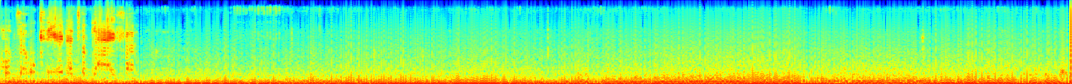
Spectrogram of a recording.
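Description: Steady low rumble and hum of a car's engine and tyres while driving, picked up by a dashboard camera inside the car. A voice is heard for about the first second.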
